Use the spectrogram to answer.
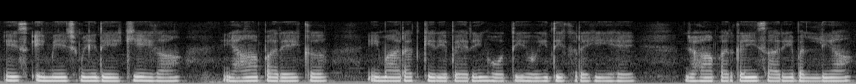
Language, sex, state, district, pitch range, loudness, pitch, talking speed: Hindi, female, Rajasthan, Jaipur, 160-170 Hz, -15 LUFS, 165 Hz, 145 wpm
